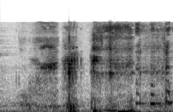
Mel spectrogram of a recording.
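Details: Four-month-old miniature schnauzer puppy indoors beside the microphone, making the funny mouth sounds that are her way of talking: short grunting, snuffling bursts mixed with soft knocks as she bumps the microphone.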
